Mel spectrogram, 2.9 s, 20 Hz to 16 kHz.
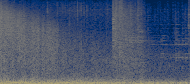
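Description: Grille 15 tank destroyer's gun firing in World of Tanks, a heavy low boom with a long rumbling tail that fills the whole moment, loud and close.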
